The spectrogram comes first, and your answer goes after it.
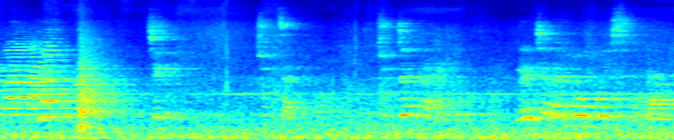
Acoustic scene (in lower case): subway station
